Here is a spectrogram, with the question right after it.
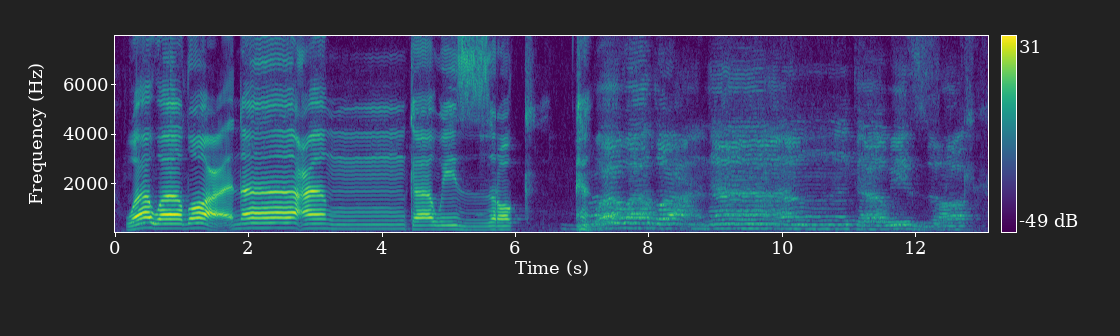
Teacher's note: Wiz, nah di huruf zai dia ini, ya, apa, mengalir suaranya jelas, ya, dan juga nanti di sini ada huruf kaf, wizrok, ya, huruf kafnya dia mengalir anginnya ditunaikan.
